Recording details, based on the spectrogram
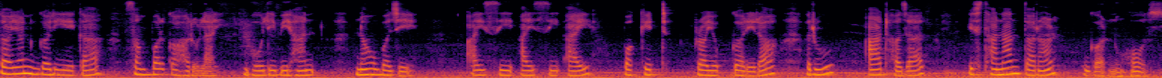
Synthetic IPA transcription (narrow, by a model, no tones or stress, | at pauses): sʌjʌnɡʌɾieka | sʌmpʌrkʌɦʌɾulaj | bʱolibiɦanː | ʌwbʌd͡ze | a̰jsiajsiʔaj | pʌkeʈ | prʌjoɡɡʌɾeɾʌ | ru | aʈʰhʌd͡zar | ist̪ʰanant̪ʌɾʌɳ | ɡʌrnuɦos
